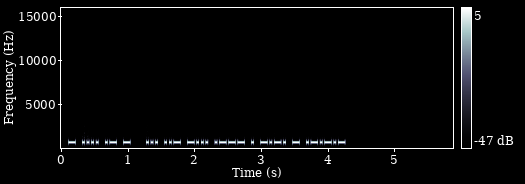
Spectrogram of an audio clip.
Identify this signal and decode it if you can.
Morse code, heard as a keyed tone, about 36 wpm, 700 Hz. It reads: THAT SUBJECT.
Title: Sentences from Top 1600 Words 35wpm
